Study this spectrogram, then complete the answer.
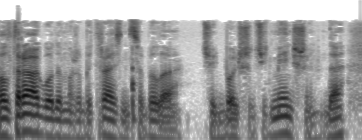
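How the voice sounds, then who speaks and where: A man's dark, mellow voice comes through against a quiet background. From Siberia, Russia. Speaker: evangelist preacher. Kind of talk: interview. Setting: radio studio.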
